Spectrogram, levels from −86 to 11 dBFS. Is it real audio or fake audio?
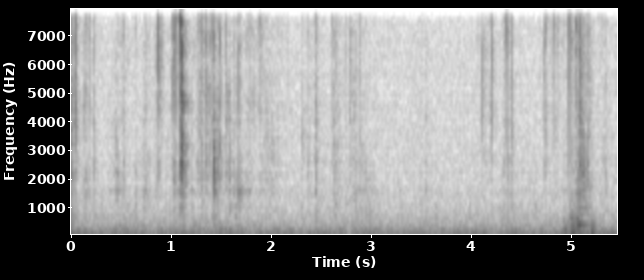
real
